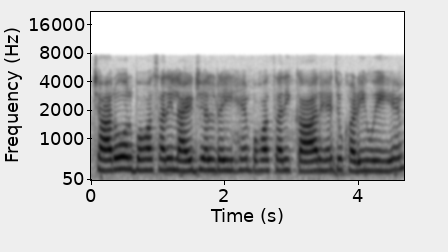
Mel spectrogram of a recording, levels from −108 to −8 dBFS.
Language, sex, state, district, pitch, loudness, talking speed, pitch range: Hindi, female, Haryana, Charkhi Dadri, 250 Hz, -16 LUFS, 205 wpm, 245-260 Hz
